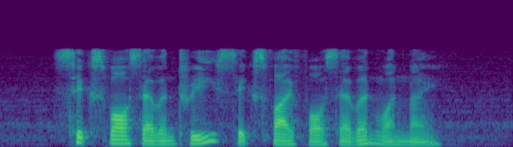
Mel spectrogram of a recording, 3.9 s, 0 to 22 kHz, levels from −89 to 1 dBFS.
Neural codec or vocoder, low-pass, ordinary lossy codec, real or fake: none; 5.4 kHz; none; real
